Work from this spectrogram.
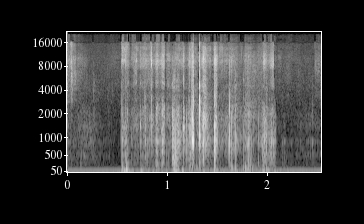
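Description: Tarot cards being shuffled, a quick papery riffle of overlapping flicks lasting about a second and a half, close and fairly quiet, then silence.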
